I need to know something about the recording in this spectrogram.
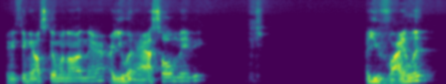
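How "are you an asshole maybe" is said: usual speaking voice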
